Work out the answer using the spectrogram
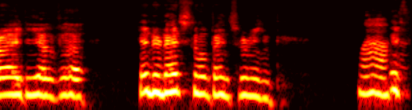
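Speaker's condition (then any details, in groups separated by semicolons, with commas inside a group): Cerebral palsy; mild left side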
